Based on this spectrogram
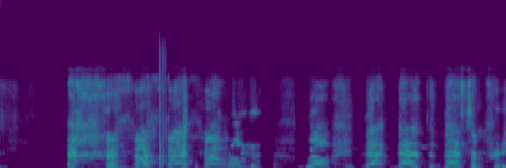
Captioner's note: laughs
